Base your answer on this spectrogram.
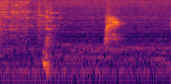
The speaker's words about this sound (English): Remy will head back to the apartment, give it a good long look over, and head over to the sink and start doing some of the dishes. Purposely smash one.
